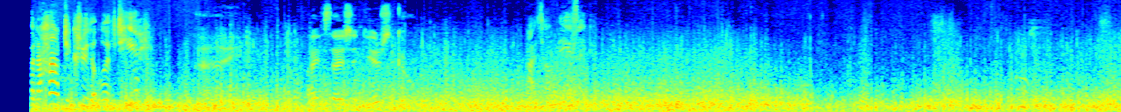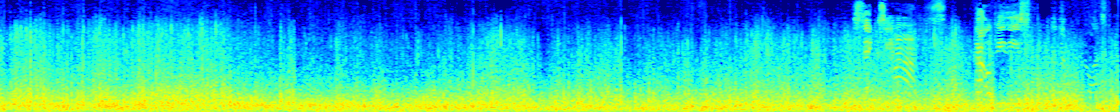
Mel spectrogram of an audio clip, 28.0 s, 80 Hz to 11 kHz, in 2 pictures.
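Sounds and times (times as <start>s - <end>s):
wind buffeting microphone: 0.4s - 28.0s.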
